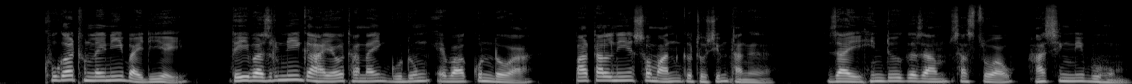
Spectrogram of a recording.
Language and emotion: Bodo, neutral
